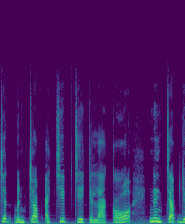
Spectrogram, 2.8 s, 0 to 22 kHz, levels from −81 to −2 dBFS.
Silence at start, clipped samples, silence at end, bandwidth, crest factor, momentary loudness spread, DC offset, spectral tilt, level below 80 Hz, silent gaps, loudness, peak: 0 s; under 0.1%; 0 s; 14 kHz; 18 dB; 6 LU; under 0.1%; -4 dB/octave; -64 dBFS; none; -24 LUFS; -6 dBFS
